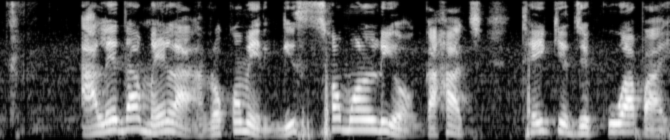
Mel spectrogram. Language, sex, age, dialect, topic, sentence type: Bengali, male, 18-24, Jharkhandi, agriculture, statement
